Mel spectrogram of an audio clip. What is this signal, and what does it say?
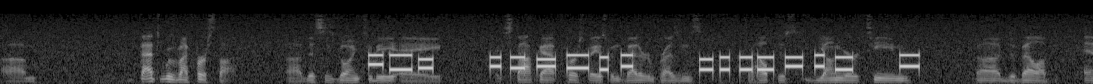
DTMF, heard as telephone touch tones, dialled by hand, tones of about 150 ms, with speech in English. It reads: #34 857629 1222892 9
